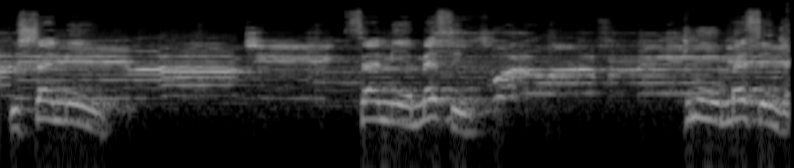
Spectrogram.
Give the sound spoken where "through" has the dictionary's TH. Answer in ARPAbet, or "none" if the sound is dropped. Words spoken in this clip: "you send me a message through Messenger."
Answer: T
